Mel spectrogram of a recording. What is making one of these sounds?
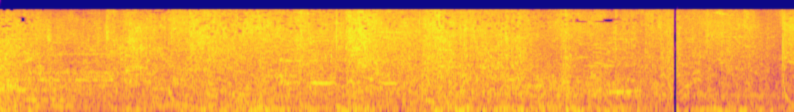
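Magic spells whoosh and crackle as fighters clash.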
